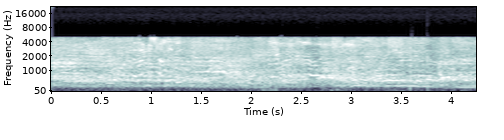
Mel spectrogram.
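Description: Many people talking at once in a large hall: a steady hubbub of overlapping voices.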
